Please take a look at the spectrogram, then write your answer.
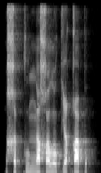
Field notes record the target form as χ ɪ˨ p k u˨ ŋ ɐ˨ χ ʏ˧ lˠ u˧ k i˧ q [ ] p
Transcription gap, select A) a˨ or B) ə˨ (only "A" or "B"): B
